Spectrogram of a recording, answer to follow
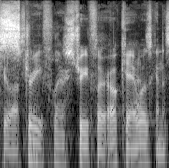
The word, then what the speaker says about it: Striefler: How do you pronounce your last? Strefler.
